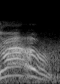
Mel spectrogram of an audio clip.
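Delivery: high squeaky mock cry of pain; imitated cape cry. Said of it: "the cape cry a little bit".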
